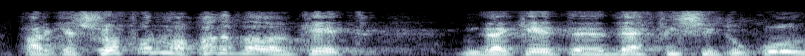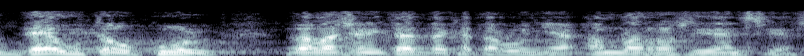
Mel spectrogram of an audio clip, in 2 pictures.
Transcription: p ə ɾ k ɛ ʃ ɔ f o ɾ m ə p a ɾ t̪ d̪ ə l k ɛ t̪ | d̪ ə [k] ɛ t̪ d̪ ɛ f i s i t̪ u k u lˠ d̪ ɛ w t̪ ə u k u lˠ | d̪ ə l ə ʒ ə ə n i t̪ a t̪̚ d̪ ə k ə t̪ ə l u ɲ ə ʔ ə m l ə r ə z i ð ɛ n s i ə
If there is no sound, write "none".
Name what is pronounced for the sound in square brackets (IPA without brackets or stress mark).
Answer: k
